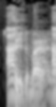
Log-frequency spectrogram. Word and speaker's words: Pseudomonas: it was a bacteria called Pseudomonas, I think. Am I pronouncing that correctly? – Yeah, Pseudomonas.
